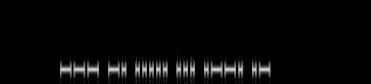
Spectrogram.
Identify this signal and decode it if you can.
Morse code, heard as a keyed tone, about 34 wpm, 700 Hz. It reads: ON5SPA
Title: DXCC-100 Call Signs - 6 Characters - Repeated 2x - 35wpm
